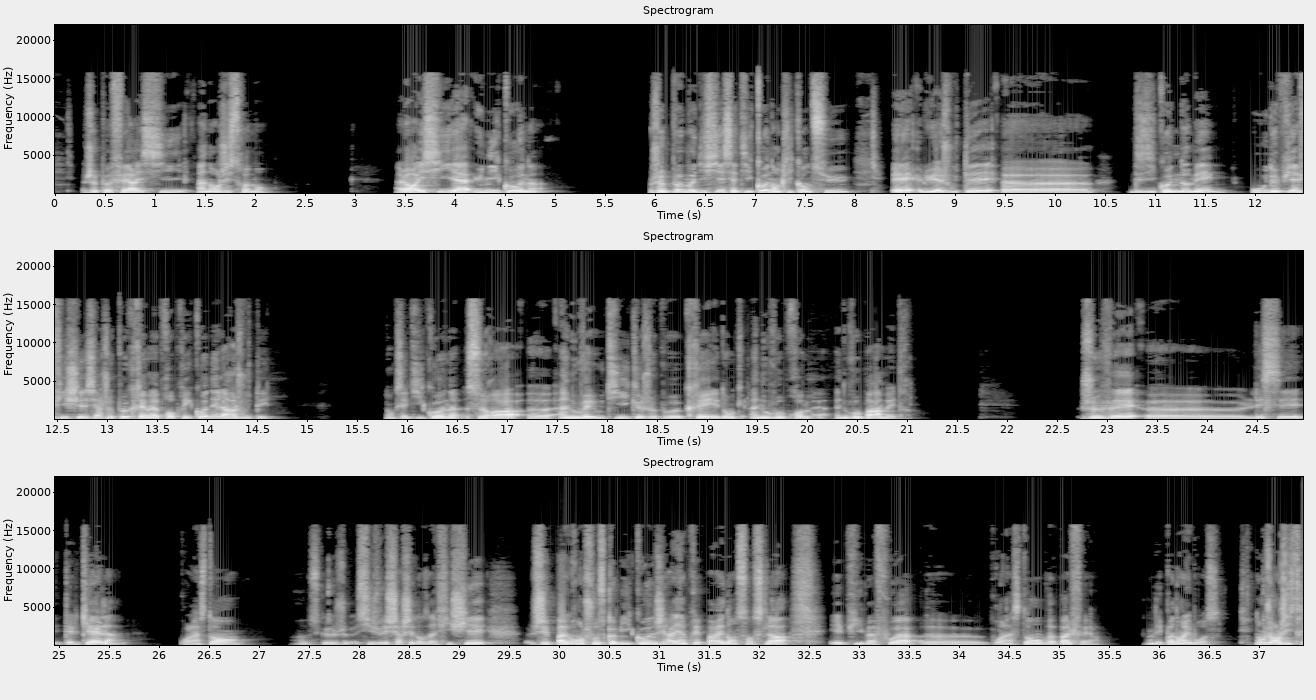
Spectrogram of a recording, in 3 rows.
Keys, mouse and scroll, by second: 4.5 click, 27.5 click, 31.1 click, 36.9 click.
